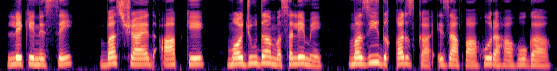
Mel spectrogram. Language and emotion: Urdu, neutral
